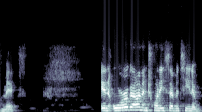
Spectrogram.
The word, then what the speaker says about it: Mx: MX is pronounced mix.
